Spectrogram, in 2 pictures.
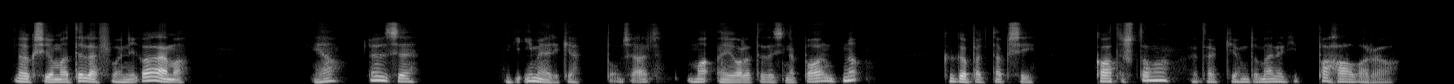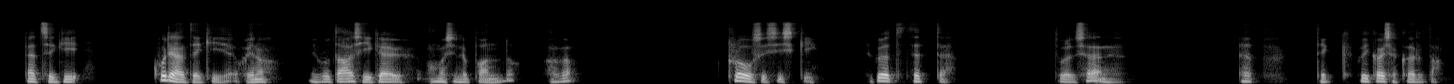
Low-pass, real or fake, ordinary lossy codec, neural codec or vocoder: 7.2 kHz; fake; none; codec, 16 kHz, about 1 kbps, DyCAST, with the encoder's durations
